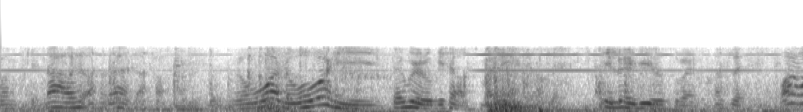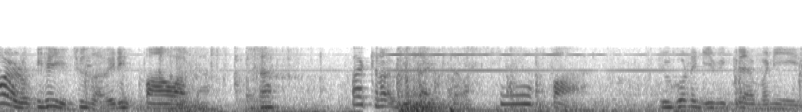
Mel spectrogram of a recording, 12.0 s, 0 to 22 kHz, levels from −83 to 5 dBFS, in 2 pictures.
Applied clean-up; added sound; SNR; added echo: none; Sliding door; 2 dB; reverberation time 0.3 s.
